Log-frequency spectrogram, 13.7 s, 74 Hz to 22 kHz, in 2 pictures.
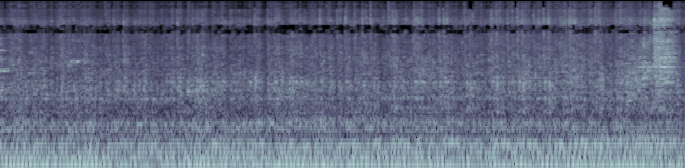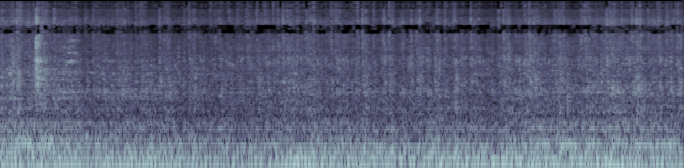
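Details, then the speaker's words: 6.0 V8 burnout truck, first start since the show, after burnout passes on a 6K two-step: loud, rough, uneven idle; owner suspects slight misfire, exhaust leak at the flange, months-old blown head gasket pushing coolant out of a cylinder. "When I loaded it, it sounded like it had a little misfire. I ain't started it since the show, so let's see. Got a little exhaust leak on my flange."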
